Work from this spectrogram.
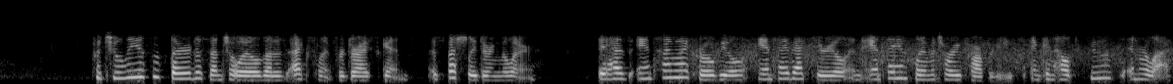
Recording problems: phone-call audio; poor line; nothing above 3.5 kHz
traffic noise; noticeable; throughout; 20 dB below the speech

